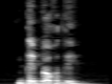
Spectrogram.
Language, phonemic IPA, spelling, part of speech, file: French, /de.bɔʁ.de/, débordé, adjective / verb, LL-Q150 (fra)-débordé.wav
- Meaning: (adjective) overworked, snowed under; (verb) past participle of déborder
